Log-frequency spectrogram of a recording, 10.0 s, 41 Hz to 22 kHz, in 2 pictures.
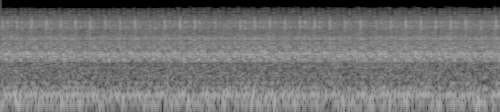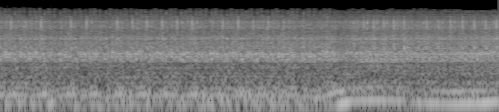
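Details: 392 V8 with 1400 miles at steady idle, heavy diesel-like ticking knock about three beats a second, said to sound like a Cummins; engine knock, cause undetermined.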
